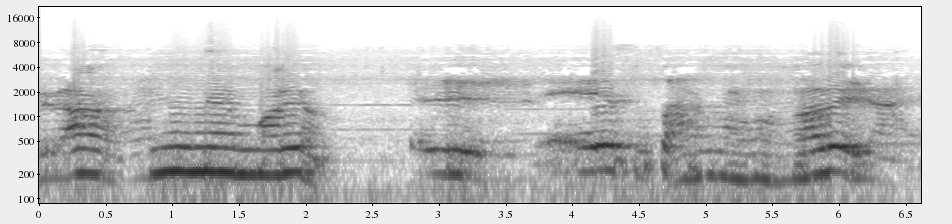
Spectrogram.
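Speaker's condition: Cerebral palsy; cerebral palsy from birth, could not walk in childhood, carried in baby chair until almost age 6; host Sinda Miranda interprets and repeats speech throughout interview, poems voiced by Diego Rodríguez

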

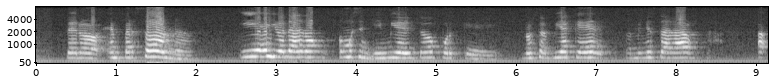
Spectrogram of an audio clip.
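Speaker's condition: Down syndrome; self-described good language

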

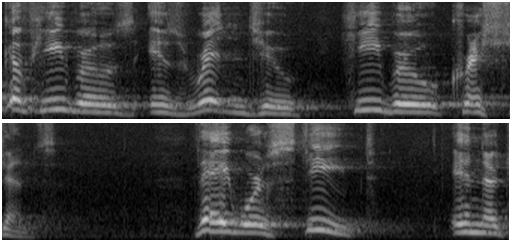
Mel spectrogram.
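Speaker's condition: ALS; talking a little bit funny

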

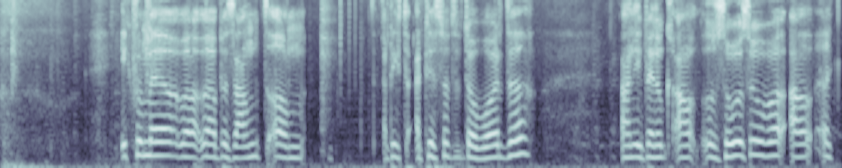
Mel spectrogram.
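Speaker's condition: Down syndrome; calls out on stage

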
